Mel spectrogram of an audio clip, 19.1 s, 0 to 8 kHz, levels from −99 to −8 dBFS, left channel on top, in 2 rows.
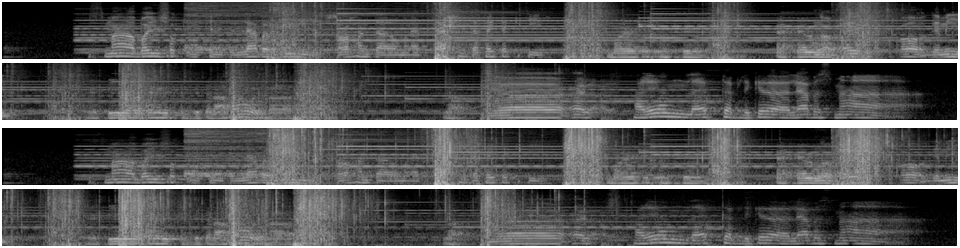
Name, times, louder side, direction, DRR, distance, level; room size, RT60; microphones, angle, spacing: sound 1, 0.7-16.8, left 2 dB, 35° left, 1.7 m, -52 dB
voice 1, 0.9-5.4 8.1-8.6 9.0-9.7 14.4-18.8, left 3 dB, 80° left, 10 dB, 1.0 m, -47 dB
Hi-hat, 1.8-6.0, right 3 dB, 20° right, 2.0 m, -54 dB
Crumpling crinkling, 2.6-3.6 3.9-5.2 5.6-6.4 6.9-7.5 8.3-9.1 9.3-13.4 14.0-14.1 14.3-15.4 15.7-15.8 16.8-17.0, right 10 dB, 65° right, 0.5 m, -39 dB
voice 2, 6.0-7.0 7.3-7.4 7.7-8.3 10.4-12.9 14.0-14.2, equal, 5° left, 0 dB, 1.9 m, -46 dB
24.0 x 15.0 x 2.6 m, 0.82 s
head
